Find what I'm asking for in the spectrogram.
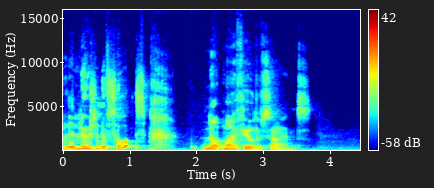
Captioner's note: chuckles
